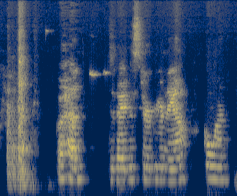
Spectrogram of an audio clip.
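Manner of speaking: quiet murmur to the cat; soft aside to cat. Real, not acted. Talking softly to her cat, quiet and coaxing. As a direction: coax the cat out gently.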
